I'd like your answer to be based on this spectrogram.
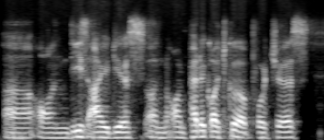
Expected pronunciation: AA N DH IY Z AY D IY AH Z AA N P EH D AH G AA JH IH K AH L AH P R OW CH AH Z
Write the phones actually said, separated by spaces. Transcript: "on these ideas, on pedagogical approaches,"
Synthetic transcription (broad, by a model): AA N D IY S AY D IY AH S AA N P EH D AH G AA JH IH K AH L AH P R OW CH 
